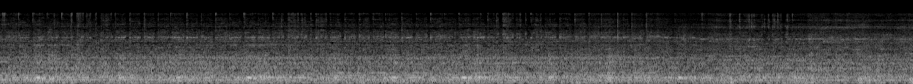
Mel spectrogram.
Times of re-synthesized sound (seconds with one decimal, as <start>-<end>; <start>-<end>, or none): 5.7-7.3; 8.0-9.1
